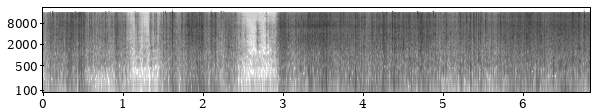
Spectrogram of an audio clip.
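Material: Plastic film.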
